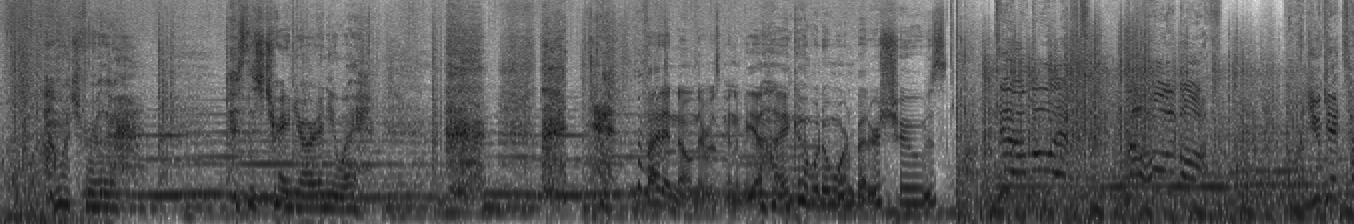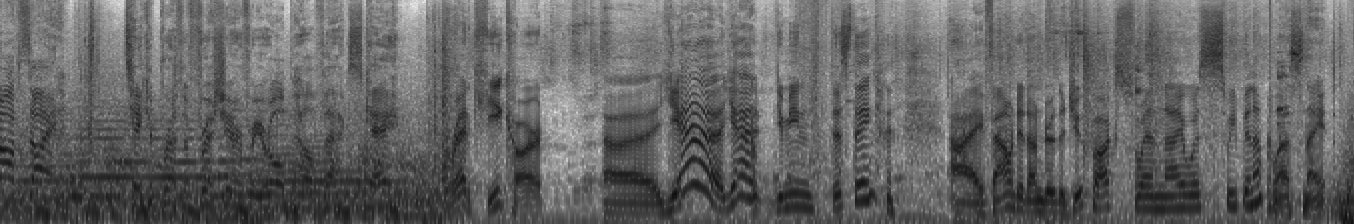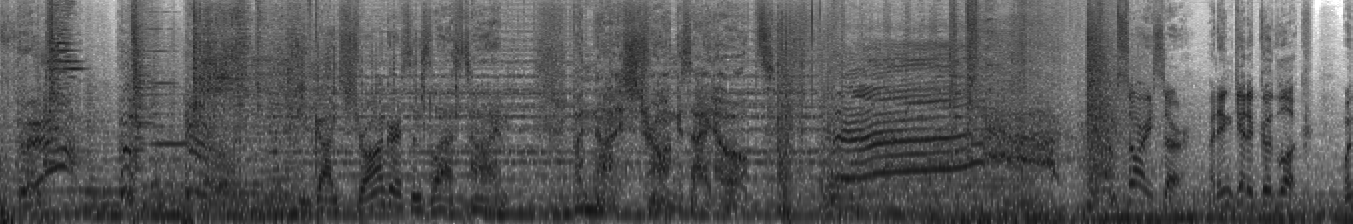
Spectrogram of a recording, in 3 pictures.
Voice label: Video Game, en-NZ; Video Game Demo

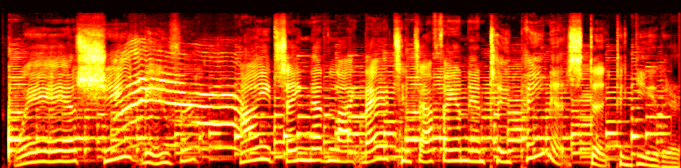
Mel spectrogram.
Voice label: Southern

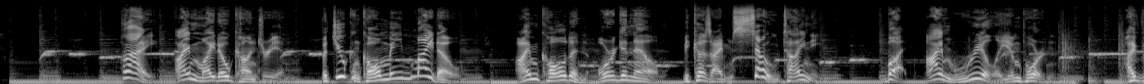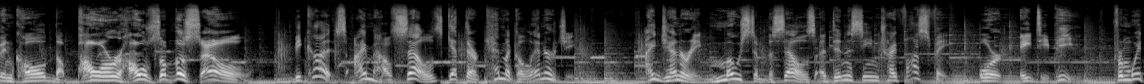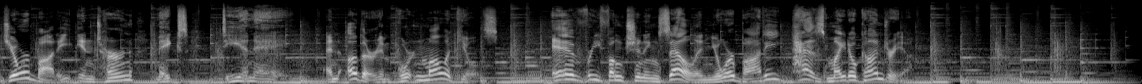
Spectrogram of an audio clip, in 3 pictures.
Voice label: Kids Elearning, en-US

